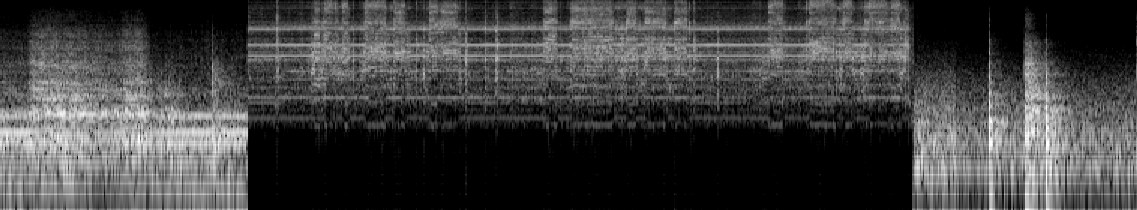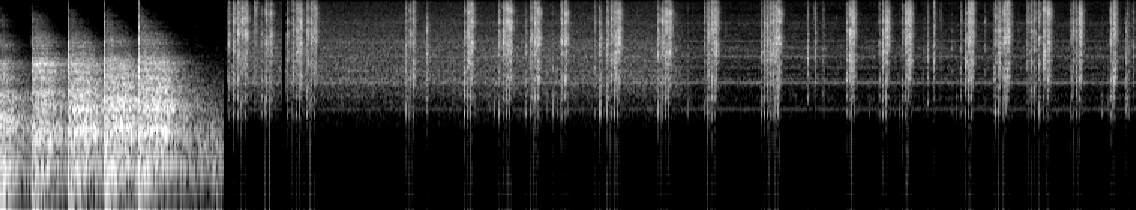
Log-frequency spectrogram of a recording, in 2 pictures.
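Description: A drill press boring into a pine board near the start. Later a chisel pares the wood in a run of scraping strokes, then a mallet strikes the chisel in a long series of sharp blows, roughly two a second, chopping a square mortise out of the drilled hole.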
